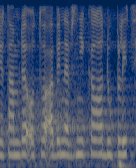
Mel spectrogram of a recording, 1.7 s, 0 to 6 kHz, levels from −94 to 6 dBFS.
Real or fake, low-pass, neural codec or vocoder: real; 5.4 kHz; none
